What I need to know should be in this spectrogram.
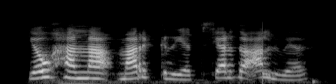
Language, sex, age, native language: Icelandic, female, 8, German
